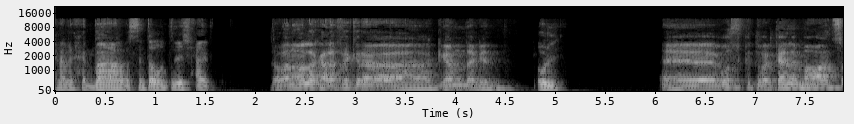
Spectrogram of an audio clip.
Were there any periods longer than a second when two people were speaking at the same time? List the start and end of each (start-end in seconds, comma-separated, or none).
none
